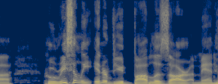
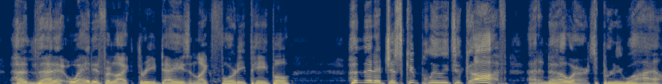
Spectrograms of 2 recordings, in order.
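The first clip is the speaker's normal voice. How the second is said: put-on Arizona accent voice. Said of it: "That's Arizona accent if I ever heard one".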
